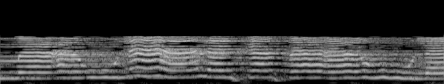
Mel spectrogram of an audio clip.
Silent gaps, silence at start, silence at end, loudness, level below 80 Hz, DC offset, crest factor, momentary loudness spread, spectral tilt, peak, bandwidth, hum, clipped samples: none; 0 s; 0 s; -16 LUFS; -72 dBFS; under 0.1%; 16 dB; 11 LU; -3.5 dB/octave; -2 dBFS; 3.9 kHz; none; under 0.1%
